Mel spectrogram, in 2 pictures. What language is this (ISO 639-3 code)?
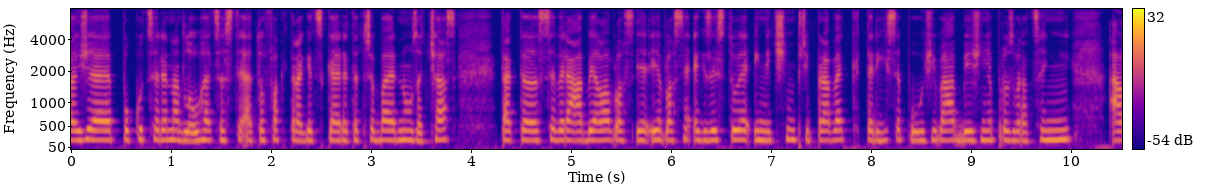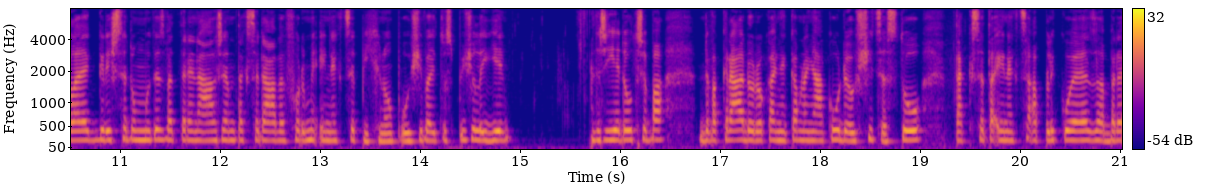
ces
